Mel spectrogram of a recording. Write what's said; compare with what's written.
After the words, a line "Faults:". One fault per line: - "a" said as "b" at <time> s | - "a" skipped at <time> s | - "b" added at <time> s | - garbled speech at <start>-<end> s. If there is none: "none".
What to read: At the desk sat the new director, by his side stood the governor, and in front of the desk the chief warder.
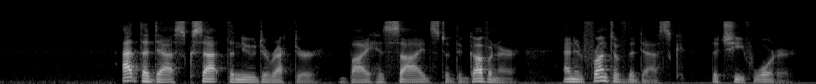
At the desk sat the new director, by his side stood the governor, and in front of the desk the chief warder.
Faults:
none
